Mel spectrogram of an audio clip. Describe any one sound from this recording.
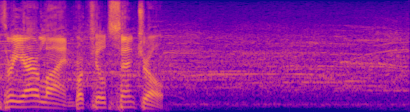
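A crowd cheers and shouts across a stadium.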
